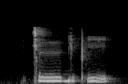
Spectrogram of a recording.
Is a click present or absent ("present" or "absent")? present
